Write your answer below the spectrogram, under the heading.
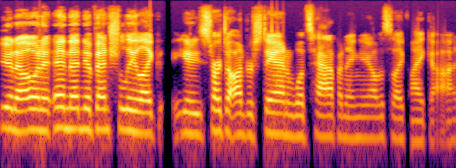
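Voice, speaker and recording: A woman speaks very fast with an American accent, her pitch fairly low. The recording is very clean with a silent background and a dry, close sound with no echo. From New Jersey, Sussex County. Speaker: baker and pizzeria owner. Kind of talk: interview storytelling. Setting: inside a diner. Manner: animated, conversational with many fillers.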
